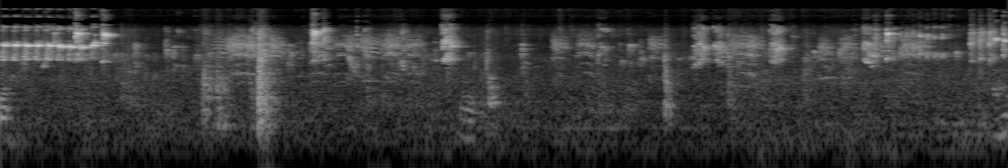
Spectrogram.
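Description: Caged lovebirds calling: a loud continuous high call cuts off about a second in, then scattered short chirps and squawks, with a few knocks among them.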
